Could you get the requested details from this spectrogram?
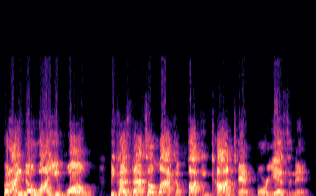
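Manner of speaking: furious accusatory shouting; angry shout. Real, not acted. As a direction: shout them down. Shouting at channels.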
